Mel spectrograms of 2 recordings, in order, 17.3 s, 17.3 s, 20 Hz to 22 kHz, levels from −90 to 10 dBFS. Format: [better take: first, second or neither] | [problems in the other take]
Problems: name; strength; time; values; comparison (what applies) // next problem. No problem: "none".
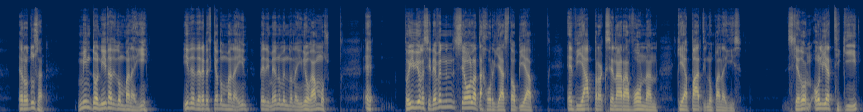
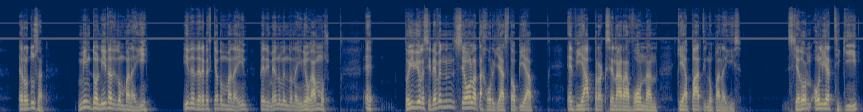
first | high-pitched whine; faint; throughout; 5.5 kHz, 25 dB below the speech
